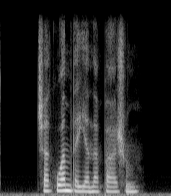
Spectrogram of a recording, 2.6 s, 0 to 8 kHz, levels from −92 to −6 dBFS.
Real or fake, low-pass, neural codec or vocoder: fake; 7.2 kHz; autoencoder, 22.05 kHz, a latent of 192 numbers a frame, VITS, trained on many speakers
